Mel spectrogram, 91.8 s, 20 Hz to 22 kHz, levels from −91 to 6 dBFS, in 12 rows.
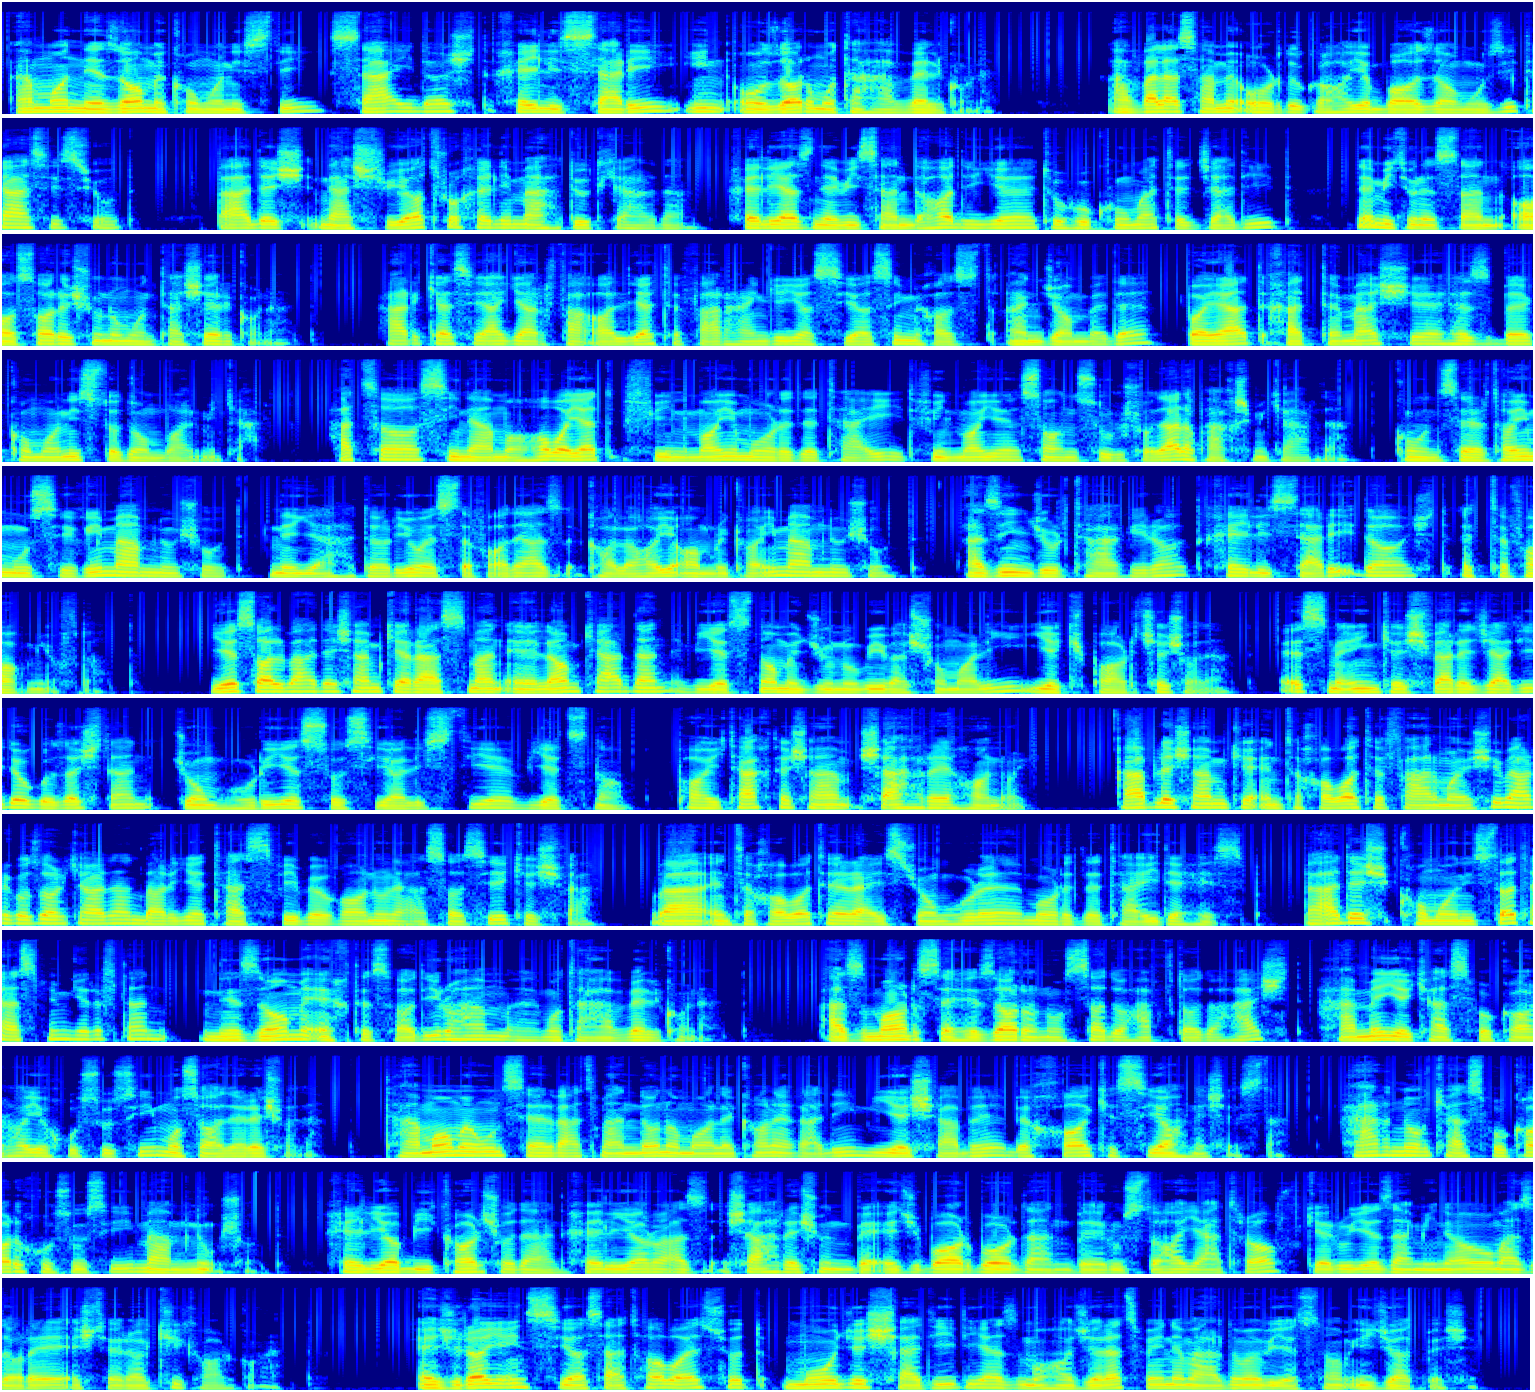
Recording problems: crackle, like an old record; faint; 30 dB below the speech

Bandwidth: 15 kHz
